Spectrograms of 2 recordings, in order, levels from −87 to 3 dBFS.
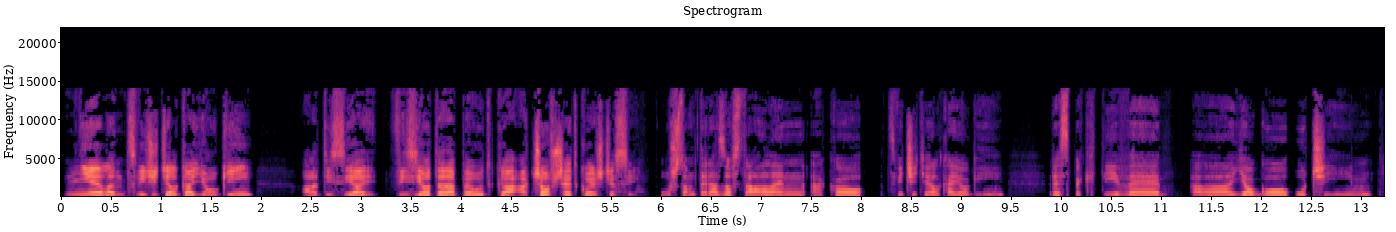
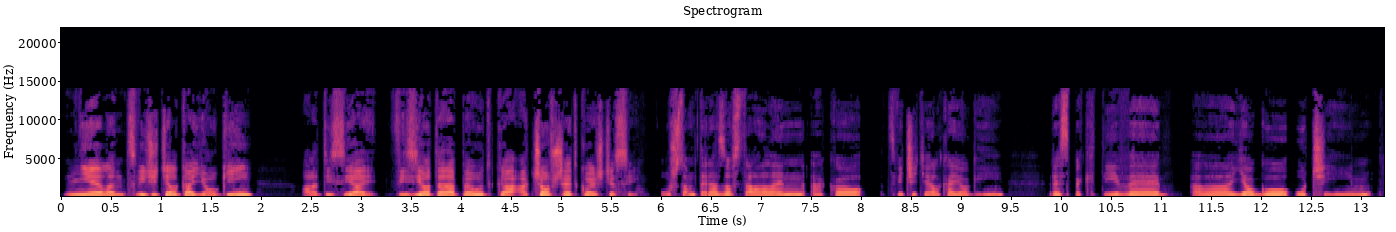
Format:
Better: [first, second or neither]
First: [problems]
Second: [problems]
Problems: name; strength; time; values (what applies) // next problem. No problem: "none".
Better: second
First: thin; somewhat; fading below 550 Hz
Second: none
